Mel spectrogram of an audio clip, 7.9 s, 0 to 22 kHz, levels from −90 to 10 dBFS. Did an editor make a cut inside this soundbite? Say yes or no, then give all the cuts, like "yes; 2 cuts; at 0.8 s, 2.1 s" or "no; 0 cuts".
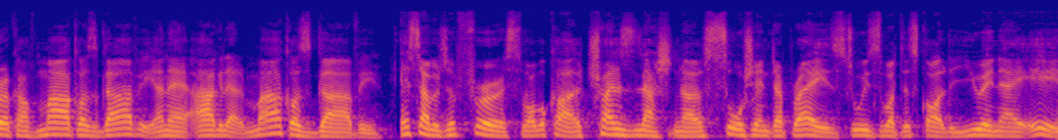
yes; 1 cut; at 2.9 s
